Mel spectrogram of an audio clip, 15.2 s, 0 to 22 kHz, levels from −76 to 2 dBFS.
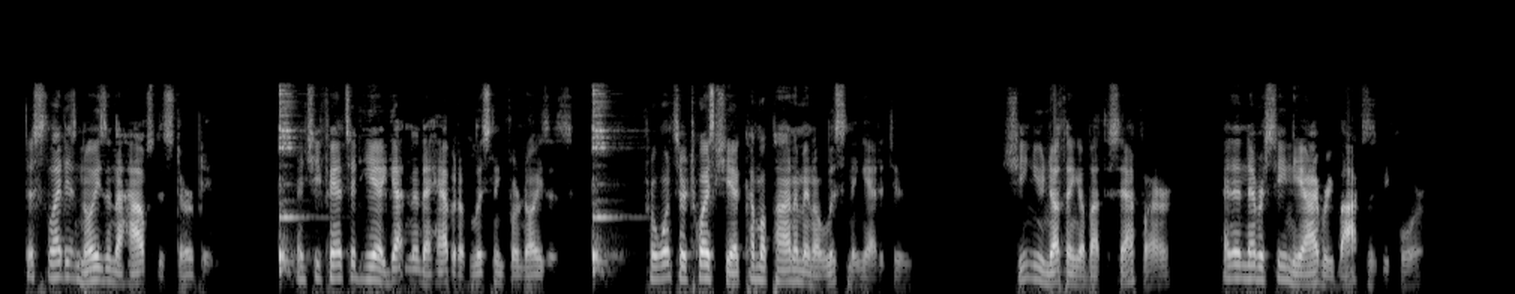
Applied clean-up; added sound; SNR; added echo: classical method spectral subtraction.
